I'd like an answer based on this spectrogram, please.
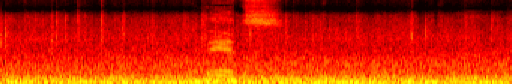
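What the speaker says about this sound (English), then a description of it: "even hard to drive because of the downpour" Heavy rain downpour drumming steadily on a moving car, a constant loud broadband wash mixed with road and engine noise, with someone talking over it.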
